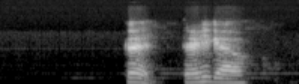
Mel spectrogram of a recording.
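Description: An elderly woman speaks briefly over an online call.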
